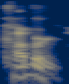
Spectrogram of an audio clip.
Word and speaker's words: cupboard: are correct here is the proper way to say this one yan cupboard we don't pronounce the p okay except cover if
